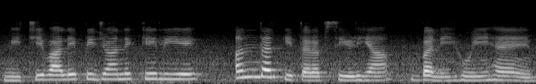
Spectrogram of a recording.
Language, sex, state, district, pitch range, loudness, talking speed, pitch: Hindi, female, Bihar, Kaimur, 190-245 Hz, -17 LUFS, 145 wpm, 210 Hz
